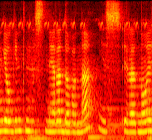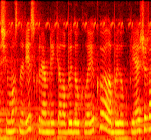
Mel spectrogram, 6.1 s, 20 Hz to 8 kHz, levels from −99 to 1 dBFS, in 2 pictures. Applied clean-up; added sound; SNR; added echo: none; Cricket; 19 dB; none.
